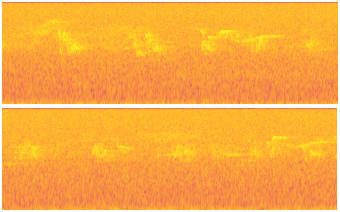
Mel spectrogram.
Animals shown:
Black-throated Blue Warbler (Setophaga caerulescens)
Red-eyed Vireo (Vireo olivaceus)
Wood Thrush (Hylocichla mustelina)
Eastern Wood-Pewee (Contopus virens)
Pine Warbler (Setophaga pinus)

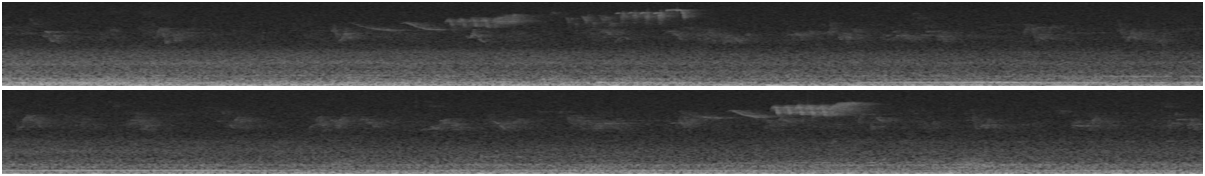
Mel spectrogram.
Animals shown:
Red-eyed Vireo (Vireo olivaceus)
Scarlet Tanager (Piranga olivacea)
Black-throated Blue Warbler (Setophaga caerulescens)
Blackburnian Warbler (Setophaga fusca)

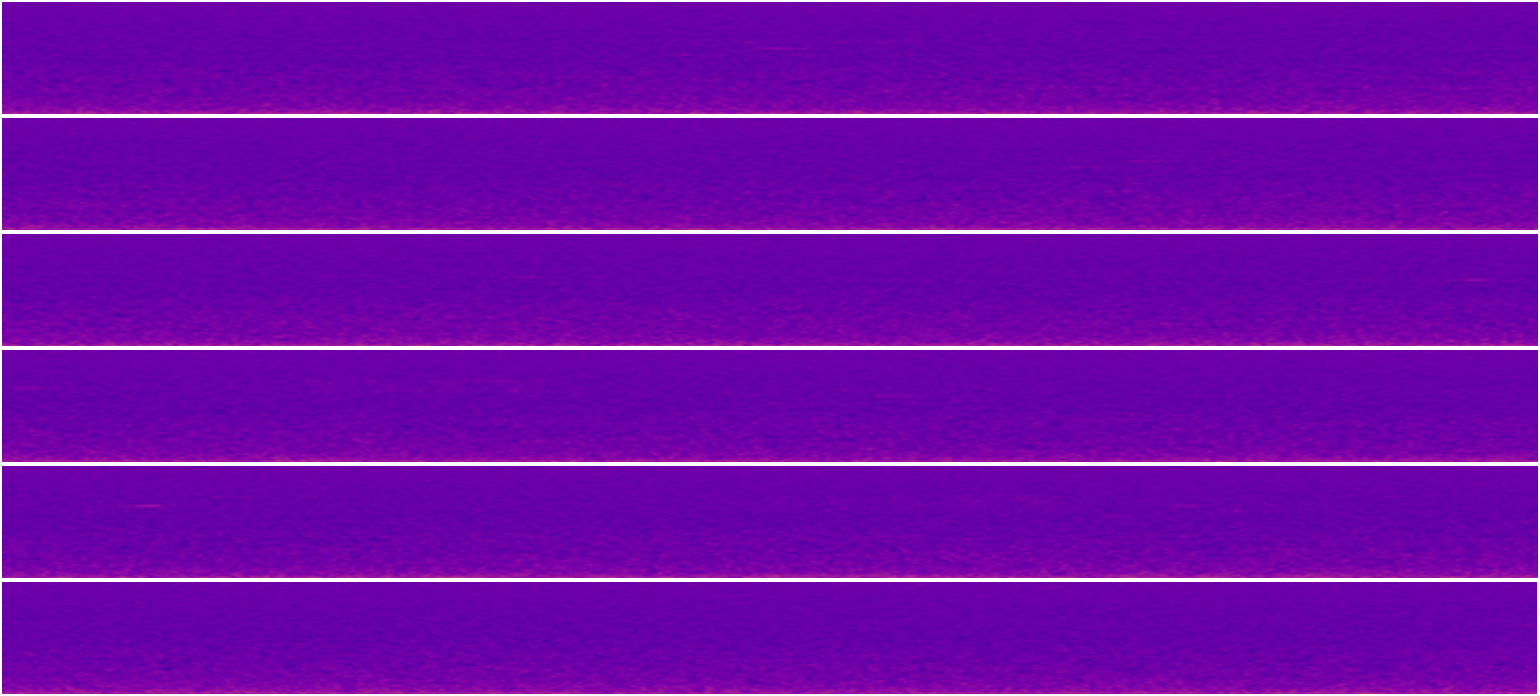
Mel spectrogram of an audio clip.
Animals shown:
Ovenbird (Seiurus aurocapilla)
Hermit Thrush (Catharus guttatus)

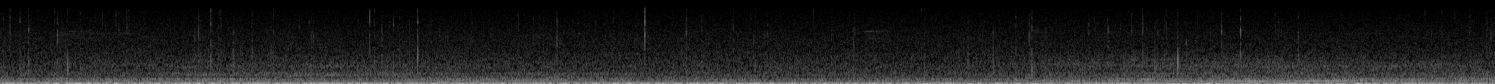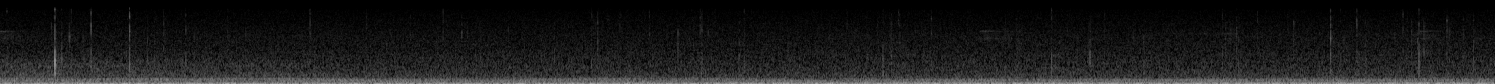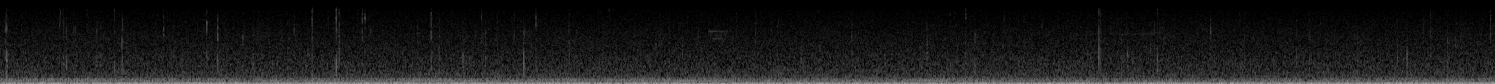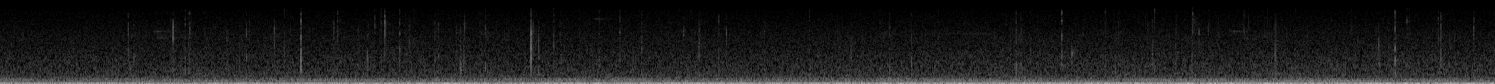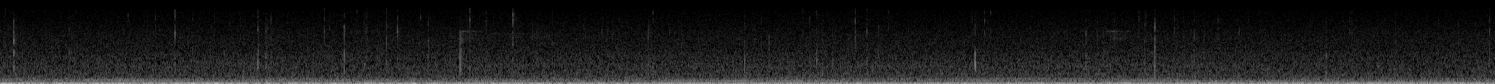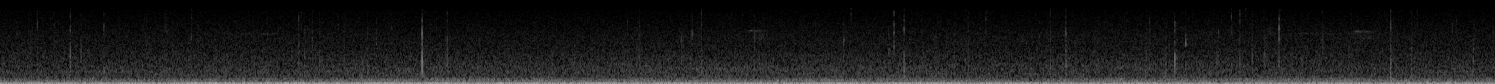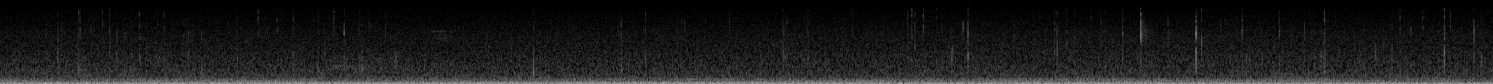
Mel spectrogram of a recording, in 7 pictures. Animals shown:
Hairy Woodpecker (Dryobates villosus)

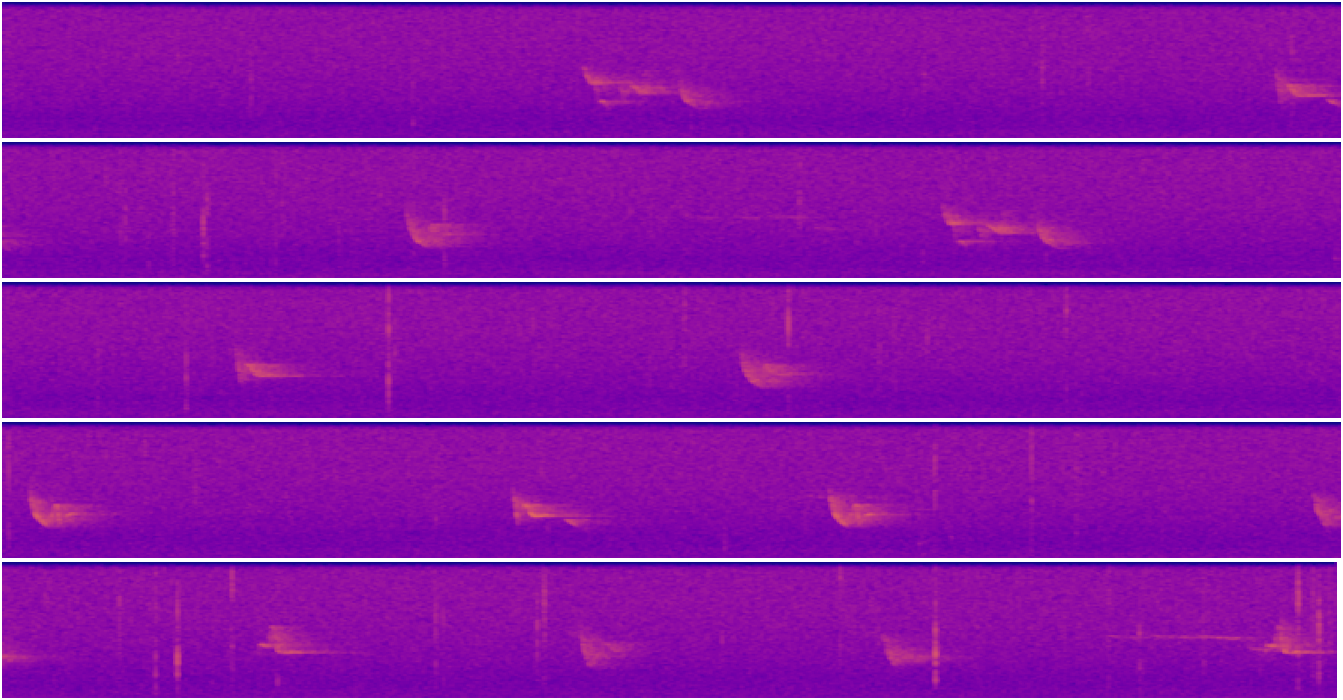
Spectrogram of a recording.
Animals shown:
Black-throated Green Warbler (Setophaga virens)
Blue-headed Vireo (Vireo solitarius)

